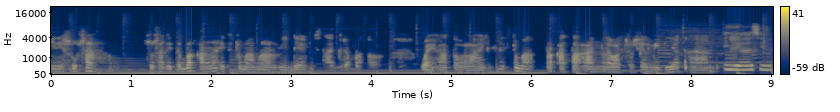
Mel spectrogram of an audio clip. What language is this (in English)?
Indonesian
